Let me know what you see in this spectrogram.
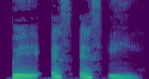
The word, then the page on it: PSSI: Indonesian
